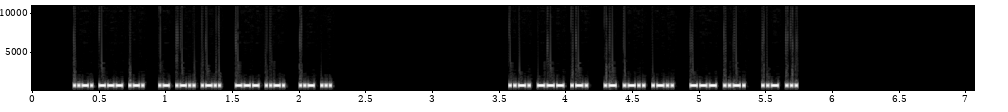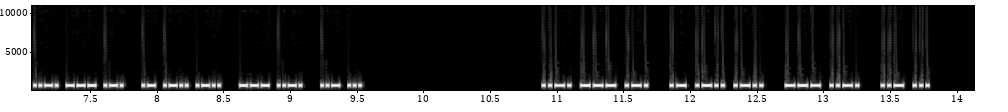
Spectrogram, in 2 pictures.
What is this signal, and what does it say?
Morse code, heard as a keyed tone, about 64 wpm, 700 Hz. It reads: FOR ALL OF US FOR ALL OF US FOR ALL OF US FOR ALL OF US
